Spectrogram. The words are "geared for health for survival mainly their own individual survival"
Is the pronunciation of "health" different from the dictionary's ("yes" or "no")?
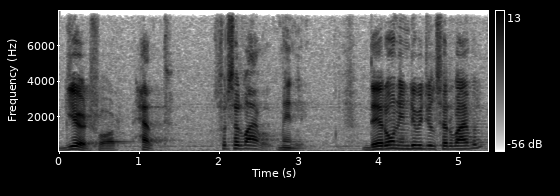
yes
